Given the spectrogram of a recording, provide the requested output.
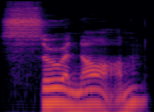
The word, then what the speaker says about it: Suriname: It's pronounced Suriname.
